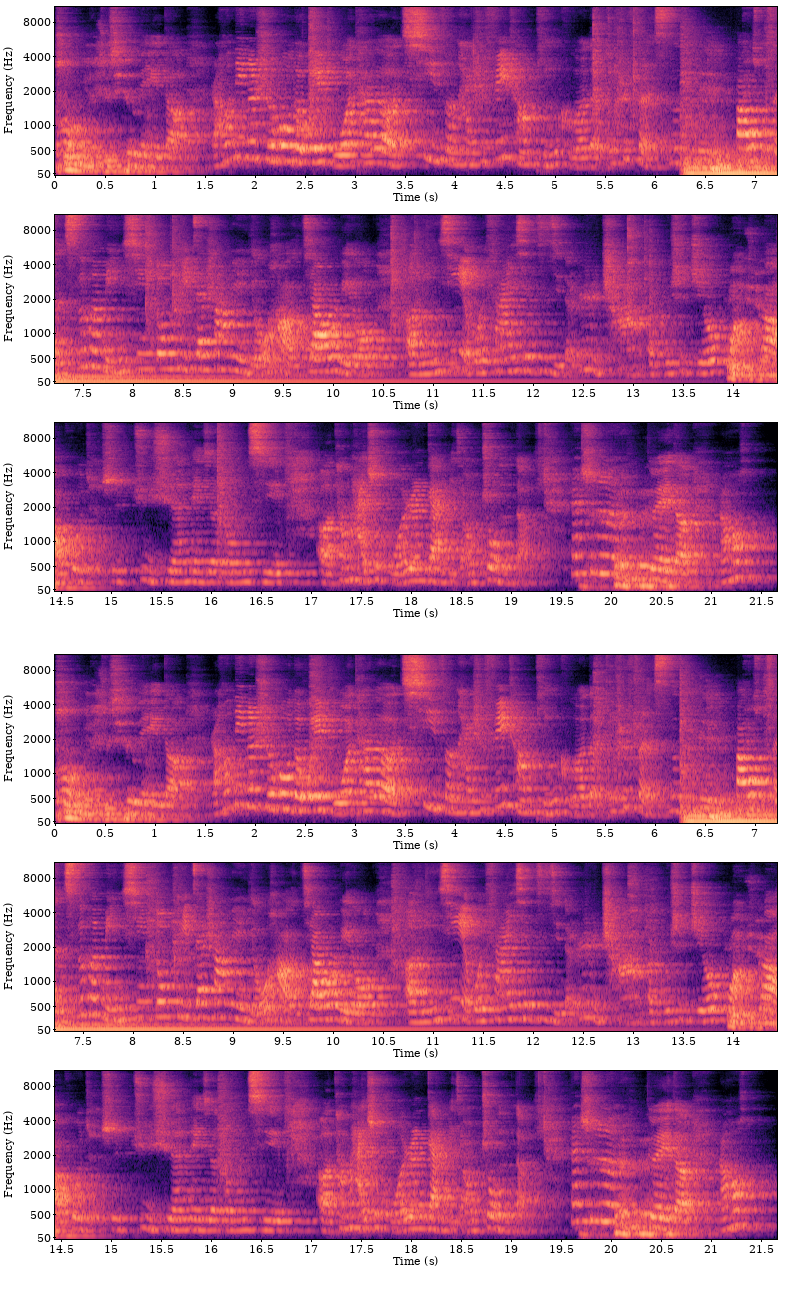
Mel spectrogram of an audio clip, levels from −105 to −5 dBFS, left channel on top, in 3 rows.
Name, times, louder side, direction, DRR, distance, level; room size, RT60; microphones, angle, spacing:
voice 1, 0.0-1.0 6.4-7.2 13.9-14.4 19.7-20.4, equal, 55° left, -7 dB, 0.9 m, -28 dB
voice 2, 0.7-6.3 6.8-20.1 20.4-21.3, right 1 dB, 20° right, -2 dB, 0.3 m, -29 dB
sound 1, 2.5-2.8 4.0-4.3 5.4-6.0 7.0-7.2 8.1-8.6 9.6-9.8 10.2-10.3 10.5-11.0 11.9-12.5 12.9-13.3 13.9-15.0 15.3-15.4 15.6-15.7 16.1-16.8 17.1-17.2 17.5-18.6, left 2 dB, 85° left, 0.5 m, -43 dB
sound 2, 6.2-11.9, right 1 dB, 70° right, 0.6 m, -28 dB
2.5 x 2.2 x 2.6 m, 1.1 s
head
